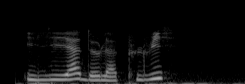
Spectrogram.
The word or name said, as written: Il y a de la pluie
